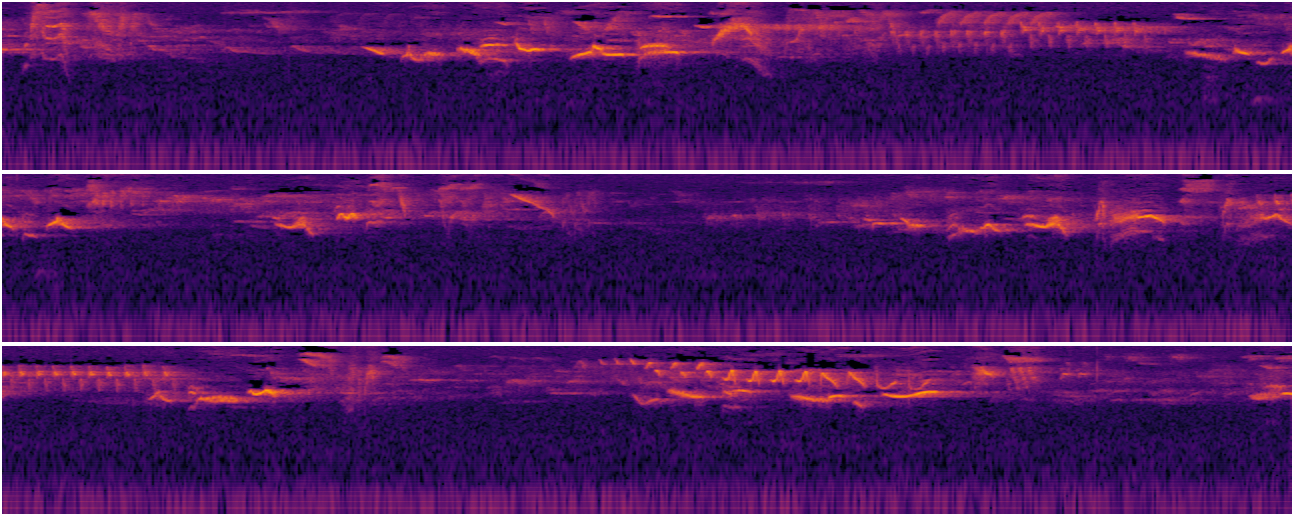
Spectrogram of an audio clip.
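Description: Songbirds singing: phrases of quick chirping notes and fast trills, repeated every few seconds over a faint steady background.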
